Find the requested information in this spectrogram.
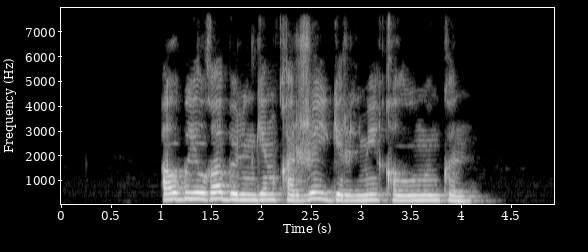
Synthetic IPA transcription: ɑlˠbəjəlˠʁɑbɵlɪŋɡʲe̞ɴqʰɑɾʒəijɡʲe̞ɾɪlme̞jqʰɑlˠuəmʏmkʲɪn

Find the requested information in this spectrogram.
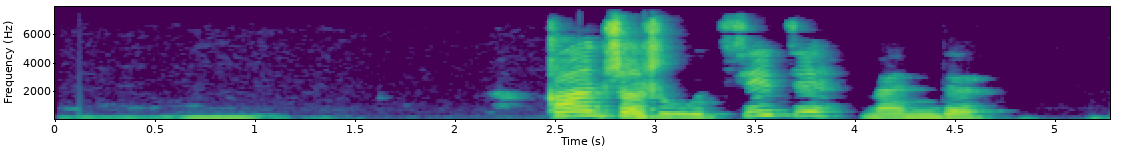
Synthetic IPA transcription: qɑnʃɑʒəlˠwɵt̪sed̪e̞mænd̪ɪ

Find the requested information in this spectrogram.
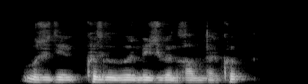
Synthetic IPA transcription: wolˠʒe̞ɾd̪e̞kʲʰɵzɡʲelʲwɵɾɪnbe̞jʒʏɾɡʲenʁɑlˠəmd̪ɑɾkʲʰɵp̚

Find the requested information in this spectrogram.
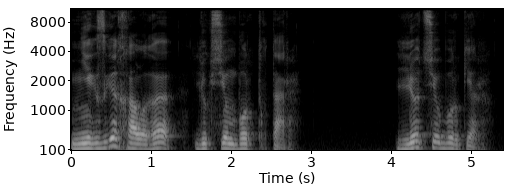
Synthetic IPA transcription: ne̞ɡʲɪzɡʲɪχɑlˠəʁə | lʲuksemburk̚t̪ə̥q̚t̪ɑ̰ɾ | lʲut̪sʲeburɡʲḛr

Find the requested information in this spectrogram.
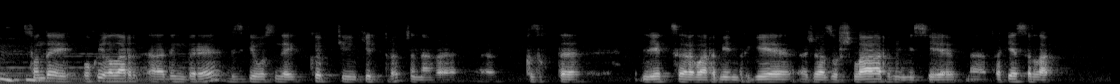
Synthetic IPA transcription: so̞nd̪ɑjwo̞qijʁɑlˠɑɾəd̪əɴbɪɾɪbɪzɡʲe̞wo̞sənd̪ɑjkʲʰɵp̚t̪eɡʲeŋkʲʰe̞lɪp̚t̪ʰʊɾɑd̪ʒɑɴɑʁə | ə | qʰəzəq̚t̪ə | lʲe̞k̚t̪sɨjalˠɑɾme̞nbɪɾɡʲe̞ʒɑzuʃəlˠɑɾne̞me̞se̞əpro̞fʲe̞sːo̞rlˠɑɾ

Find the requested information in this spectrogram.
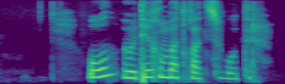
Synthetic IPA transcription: wo̞lˠwɵt̪e̞qʰəmbɑt̪qɑt̪ʰʏ̥sɪpwo̞t̪əɾ

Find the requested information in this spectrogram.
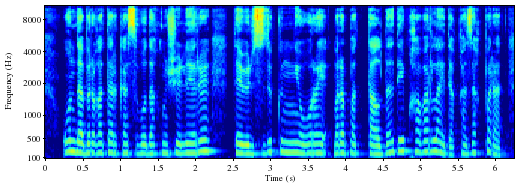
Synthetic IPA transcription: wʔo̞nd̪ɑbɪɾqɑt̪ɑɾkʲʰæsɪpod̪ɑqmʏʃe̞le̞ɾɪt̪ʰæwe̞lsɪzd̪ɪk̚ʲʰːʏnɪne̞wo̞ɾɑjmɑɾɑpɑt̪ːɑlˠd̪əd̪e̞pχɑβɑɾlˠɑjd̪əqʰɑzɑq̚pɑɾɑt̪

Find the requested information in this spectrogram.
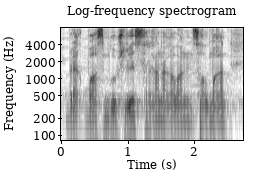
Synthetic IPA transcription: bɪɾɑq̚bɑsəmkʲʰɵpʃɪlɪɡʲesəɾʁɑnɑʁɑlˠɑɴənsɑlˠmɑʁɑn

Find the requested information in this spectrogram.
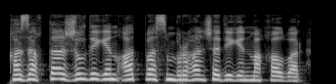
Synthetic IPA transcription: qʰɑzɑq̚t̪ɑʒəlˠd̪e̞ɡʲe̞nɑt̪̚bɑsəmbʊɾʁɑnʃɑd̪e̞ɡʲe̞nmɑqɑlˠbɑɾ

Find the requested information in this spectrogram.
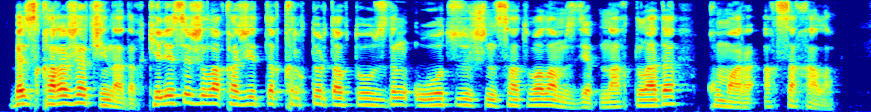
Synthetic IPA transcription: bɪzqʰɑɾɑʒɑt̪ʒ̥ijnɑ̰d̪ə̰qkʲʰe̞le̞sɪʒəlˠɑqʰɑʒe̞t̪ːɪqʰəɾəq̚t̪ʰɵɾt̪ɑft̪owəzd̪əɴwo̞t̪ʰəzʏʃɪnsɑt̪əpɑlˠɑməzd̪e̞pnɑqt̪əlˠɑd̪ə | qʰʊmɑɾɑqsɑqɑ̰lˠə̰

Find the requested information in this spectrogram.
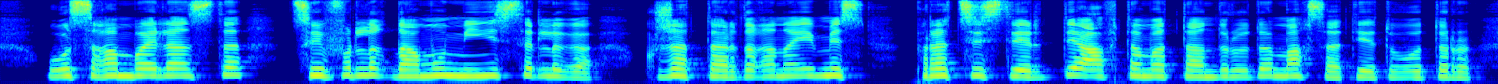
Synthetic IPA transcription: wo̞səʁɑnbɑjlˠɑnəst̪ət̪sɨjfəɾlˠəq̚d̪ɑmumijnijst̪ɾlɪɡʲɪ | qʰʊʒɑt̪ːɑɾd̪əʁɑnɑje̞me̞s | pʰro̞t̪se̞st̪e̞ɾd̪ɪd̪e̞ɑft̪o̞mɑt̪ːɑnd̪əɾud̪əmɑqsɑt̪e̞t̪ɪpwo̞t̪əɾ

